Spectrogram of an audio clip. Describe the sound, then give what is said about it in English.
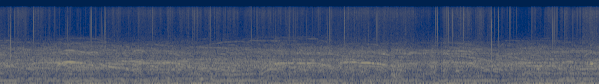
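A large crowd at the Green Pastures Rally cheers and roars continuously as Roosevelt waves and smiles, a dense wash of many voices at a steady level over a low background hum. “Another wave and a Roosevelt smile, and again the cheers of the crowd.”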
